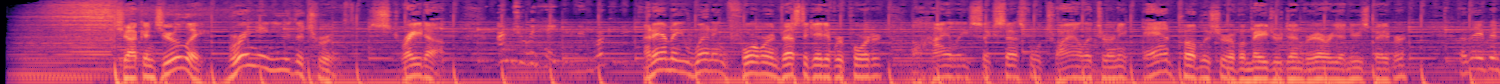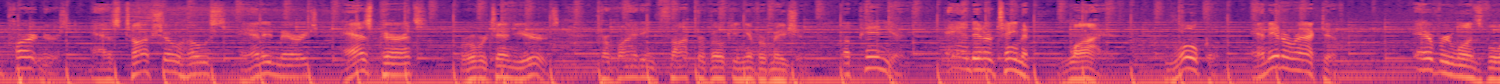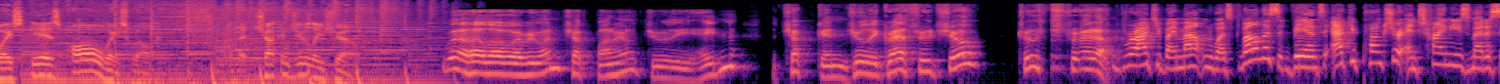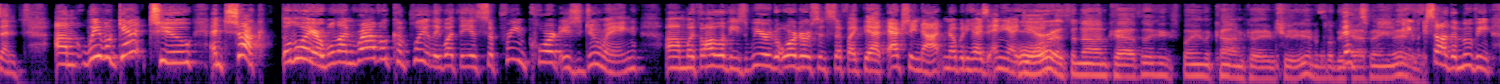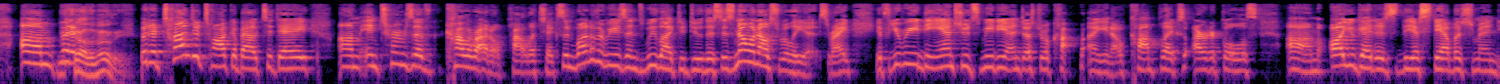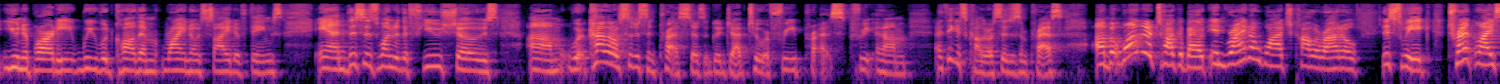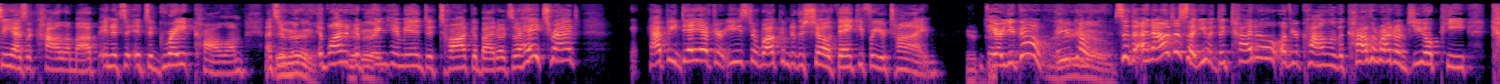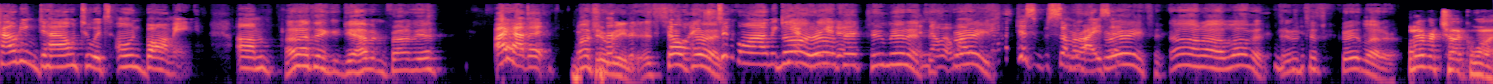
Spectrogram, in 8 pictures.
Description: Their program is a live Internet call-in talk show providing thought provoking information, conversation and entertainment. They are dedicated to free speech and critical thinking and any and all opinions are welcome.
